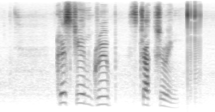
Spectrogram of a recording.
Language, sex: English, female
